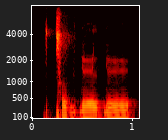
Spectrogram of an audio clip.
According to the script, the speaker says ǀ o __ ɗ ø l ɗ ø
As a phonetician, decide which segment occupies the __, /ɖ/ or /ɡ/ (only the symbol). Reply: ɡ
